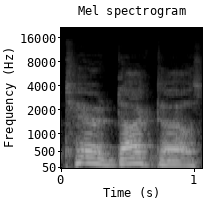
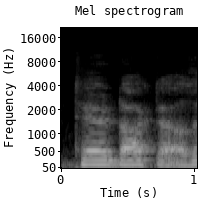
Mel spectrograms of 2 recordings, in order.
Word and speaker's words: pterodactyls: how do they get these these uh what do you call it those tear ductiles they're prepared pterodactyls spelled with a p tear ductiles it's a big this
